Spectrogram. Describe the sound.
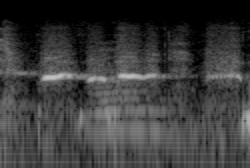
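Someone whistles a short part of a song's melody, a few sustained, slightly wavering notes with audible breathy air around them, heard alone without any talking.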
